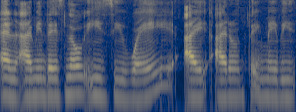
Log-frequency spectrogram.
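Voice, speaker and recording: At a moderate pace, a woman speaks with a fairly low pitch. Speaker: panel guest speaker. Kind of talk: panel discussion. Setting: virtual session. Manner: soft-spoken; hesitant with fillers.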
